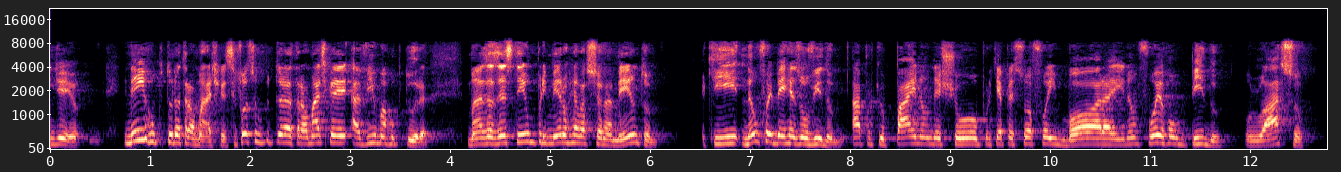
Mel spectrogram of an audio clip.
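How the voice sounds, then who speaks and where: Measured man explaining. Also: a little high, a little mellow. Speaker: therapist guest. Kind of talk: explanatory conversation.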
